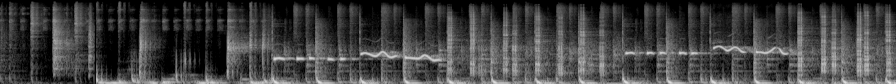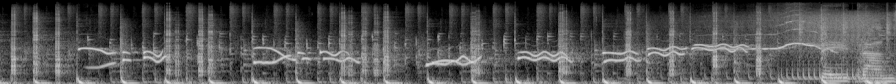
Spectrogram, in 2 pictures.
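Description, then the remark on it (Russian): A whistled melody of short, wavering phrases rises and dips over a steady, pounding dance beat, the tune entering after a brief intro and carrying on loudly to the end. “оно не плачет, а только модные мелодии. Модные мелодии свистит.”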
